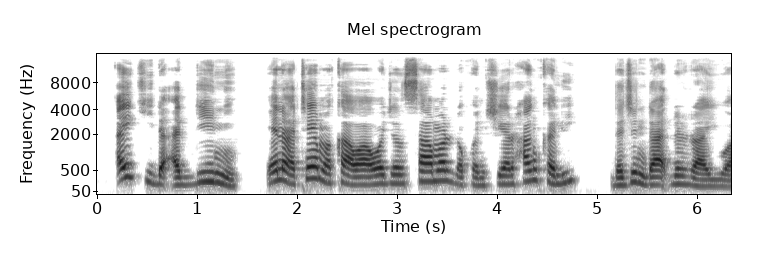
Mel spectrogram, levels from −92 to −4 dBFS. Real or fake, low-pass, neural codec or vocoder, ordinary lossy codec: real; 14.4 kHz; none; none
